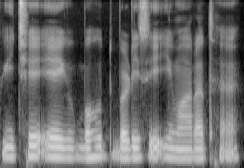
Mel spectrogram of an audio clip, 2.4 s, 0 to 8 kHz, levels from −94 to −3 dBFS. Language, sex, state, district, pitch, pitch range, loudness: Hindi, male, Manipur, Imphal West, 130 Hz, 120-135 Hz, -22 LUFS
